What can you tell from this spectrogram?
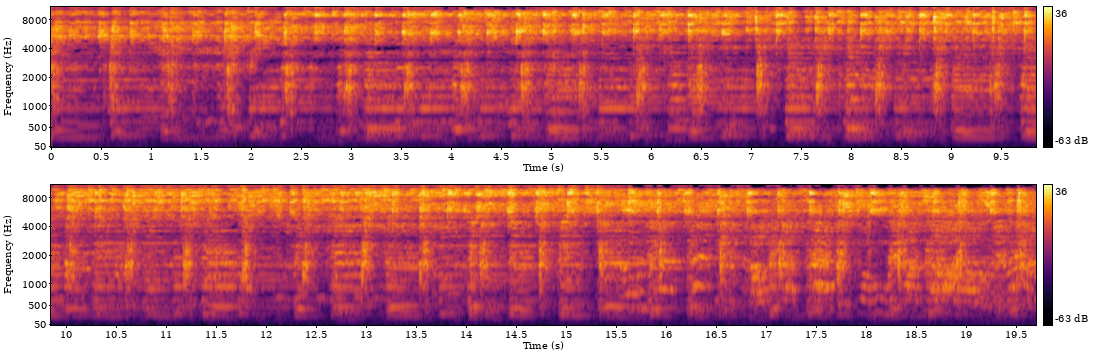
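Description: Gospel choir music with singing over a steady clapped and tambourine beat. Near the end a voice rises and sings out above the rest.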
